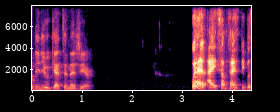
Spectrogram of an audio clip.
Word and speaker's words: Niger: Antoinette to Johnny ALU uh Jamaican living in Niger welcome Antoinette hopefully I got the name of the country pronounced like how they pronounce it there and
